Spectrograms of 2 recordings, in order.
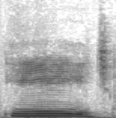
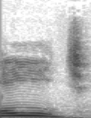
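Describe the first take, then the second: First: ఏజ్ with one drawn-out "ee" as in Telugu ఏ; single long vowel. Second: ఏజ్ as "eh-ij"; two vowel sounds in ఏజ్; diphthong glide. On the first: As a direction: say ఏజ్ as "ehj", no glide. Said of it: "అనకూడదు". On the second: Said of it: "అనాలి". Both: Shown as a demonstration.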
